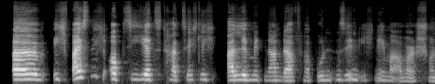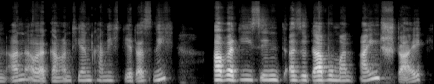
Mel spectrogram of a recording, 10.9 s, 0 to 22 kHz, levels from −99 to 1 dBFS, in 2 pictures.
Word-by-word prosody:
Äh, 235 0 +10 0.2
ich 240 -1 -12
weiß 315 +2 +5
nicht, 395 -2 -19
ob 260 0 +1
sie 240 -2 -15
jetzt 235 0 +1
tatsächlich 225 +2 -10
alle 215 +2 +1
miteinander 195 -4 -6
verbunden 205 +5 -16
sind. 220 +1 -11
Ich 200 - -27
nehme 190 -2 -15
aber 165 -2 -13
schon 165 -1 -16
an, 185 +6 -9
aber - - -5
garantieren 195 +1 -12
kann 190 -2 -17
ich 190 0 -18
dir 175 - -12
das - - -10
nicht. 275 +8 -10 0.5
Aber 220 0 +7
die 220 +1 -9
sind 215 0 -8
also, 205 0 -4
da, 205 +1 +4
wo 215 - -4
man 185 -2 -9
einsteigt 275 +11 -5
215 Hz, 175 wpm, -21 LUFS, 195-235 Hz, 0.5 s, Äh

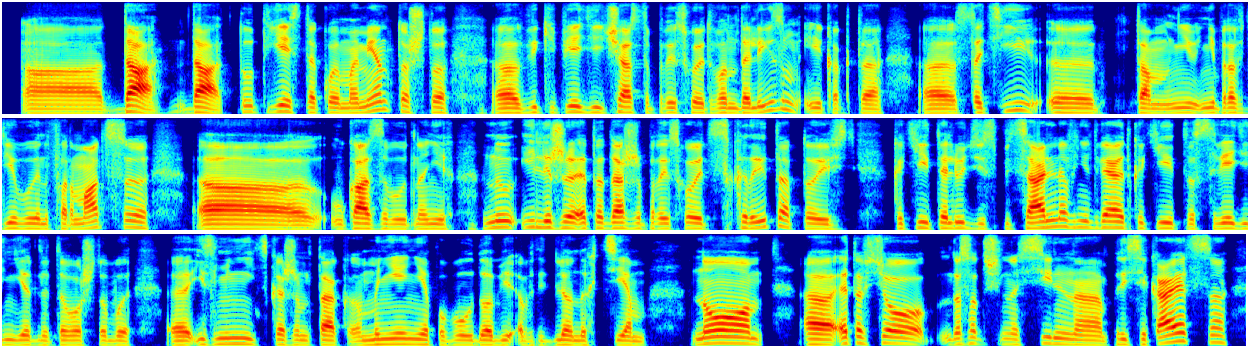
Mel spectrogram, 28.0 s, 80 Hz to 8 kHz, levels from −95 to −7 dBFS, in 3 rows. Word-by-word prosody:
А, 110 -1 0
да, 100 - +8
да. - - +5
Тут 150 0 -9
есть 150 -1 0
такой 130 0 -3
момент, 145 - -1
то 155 - -3
что, 130 -5 -3 0.3
э, 120 +1 +2
в - - -8
"Википедии" 135 0 -4
часто 135 0 +1
происходит 125 0 -4
вандализм, 125 - -3
и 125 -5 -7
как-то, 115 -1 -4 0.2
э, 115 +1 +1
статьи, 165 - -6
э, 125 -2 -1 0.3
там 115 -1 0
не 125 -3 -4
не 130 +1 -5
правдивую 130 +1 -3
информацию, 140 +5 -2 0.3
а, 120 -2 +4
указывают 120 -1 +2
на 125 - -4
них, 125 -1 -6 0.2
ну 160 +5 -1
или 160 +1 -4
же 150 -2 +2
это 140 +1 +2
даже 135 -1 +2
происходит 130 -1 -2
скрыто. 150 +3 -3
То 135 - -5
есть 120 -3 -4 0.2
какие-то 140 +2 -3
люди 140 -3 -4
специально 140 +9 +4
внедряют 155 -2 +2
какие-то 140 -2 -7
сведения 125 -1 -3
для 115 0 -11
того, 120 +3 -3
чтобы, 115 -1 -6 0.3
э, 115 0 +1
изменить, 140 -1 -6
скажем 125 -2 -4
так, 120 -3 +1
э, 105 +1 -6
мнение 135 +1 -2
по 115 - -10
поводу 120 +1 -4
объе 120 0 -2
определенных 115 +1 -5
тем. 115 -4 -4 0.3
Но, 160 +2 +6
м, 140 - -12 0.3
э, 135 - +3
это 165 +4 +1
всё 155 -1 +2
достаточно 140 -1 -6
сильно 130 -5 -2
пресекается, 180 - +3
130 Hz, 140 wpm, -22 LUFS, 120-145 Hz, 0.3 s, да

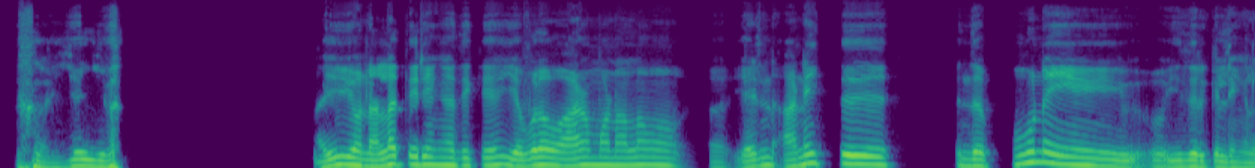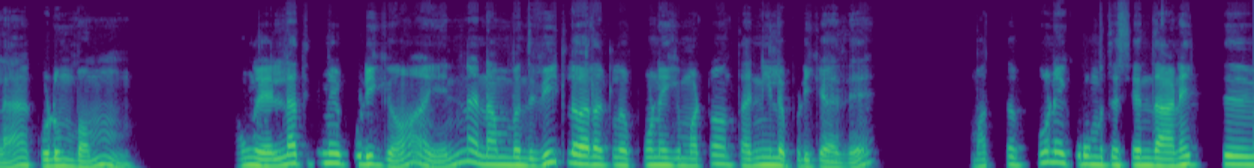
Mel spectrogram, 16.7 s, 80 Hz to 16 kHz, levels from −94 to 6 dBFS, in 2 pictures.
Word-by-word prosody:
அய்யயோ! 125 +4 +1 1.4
ஐய்யோ! 160 +5 +5
நல்லா 140 +6 +4
தெரியுங்க 170 -1 +3
அதுக்கு, 155 +1 -2 0.2
எவ்வளோ 160 +5 +4 0.2
ஆழமானாலும் 160 +1 +1 0.6
என் 155 +5 0
அனைத்து, 190 +3 +2 0.7
இந்த 145 0 +1 0.2
பூனை 215 +3 +2 0.8
இது 130 - -1
இருக்கு 125 0 -2
இல்லைங்களா 110 +1 -2 0.2
குடும்பம், 140 0 0 0.9
அவங்க 155 +1 +1
எல்லாத்துக்குமே 195 +5 0
பிடிக்கும், 170 -2 -1 0.2
என்ன 215 +6 -3
நம்ம 165 -1 +2
இந்த 150 - -2
வீட்டில 210 -3 +1
வளர்க்கிற 165 -3 0
பூனைக்கு 160 -2 0
மட்டும் 170 +3 -5
தண்ணீல 155 0 +2
பிடிக்காது, 125 -6 -3 0.8
மத்த 155 +3 -7
பூனை 215 0 -1
குடும்பத்தை 165 -3 0
சேர்ந்த 155 -1 +3
அனைத்து 170 +2 -1
160 Hz, 115 wpm, -23 LUFS, 140-175 Hz, 1.4 s, ஐய்யோ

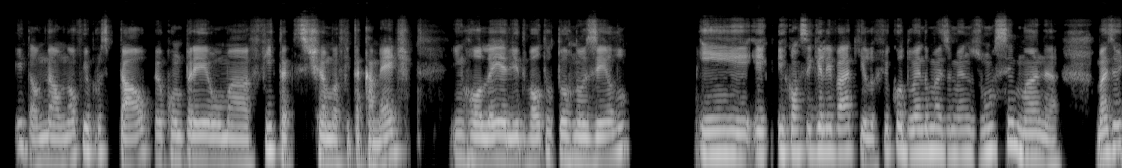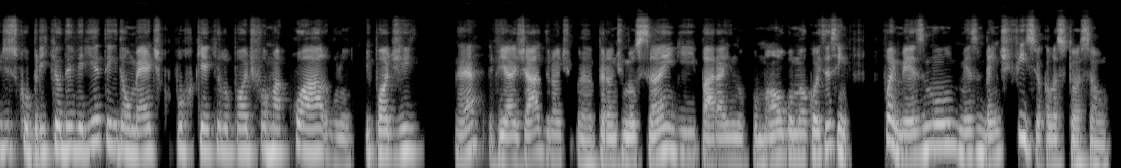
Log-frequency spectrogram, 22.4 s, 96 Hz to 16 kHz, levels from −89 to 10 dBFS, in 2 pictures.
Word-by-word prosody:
Então 160 -13 -6
não, 120 -1 -1
não 130 +3 -3
fui 165 +1 -1
para 160 - -9
o - - -5
hospital, 145 -1 -2
eu 130 -1 -4
comprei 130 -1 +1
uma 120 -2 -1
fita 165 -1 +1
que - - -20
se - - 0
chama 120 -3 +2
fita 115 +1 -6
K-med, 130 +11 0 0.4
enrolei 125 -1 +2
ali 125 0 +3
de 120 - -8
volta 120 +4 -1
ao - - -8
tornozelo 125 +5 +1 0.7
e 145 -1 +2
e 155 - +2
consegui 155 +1 +1
levar 155 0 +1
aquilo. 130 -8 -3
Ficou 160 +6 -2
doendo 155 +1 +2
mais 155 -2 +2
ou 150 - -2
menos 150 -1 -3
1 160 +3 +2
semana, 140 - 0 0.4
mas 145 +4 +2
eu 180 0 0
descobri 165 -2 0
que 170 - -1
eu 175 - +5
deveria 170 +5 +2
ter 195 - -1
ido 175 -1 -1
ao 160 - +2
médico, 155 +2 +1
porque 170 0 -1
aquilo 160 0 -1
pode 160 -1 0
formar 160 -1 +2
coágulo 155 -9 +1 0.2
e 145 - -3
pode, 155 +1 +1 0.3
né, 160 +8 -1
viajar 130 +3 +1
durante 135 -3 -7 0.2
perante 120 +1 0
o - - +3
meu 125 0 +4
sangue 145 +3 +2
e 140 - -11
parar 120 -2 +1
ai 120 - -2
no 120 -1 -3
pulmão, 115 +1 -3
alguma 135 0 0
coisa 145 +4 +2
assim. 160 -6 +2 0.4
Foi 215 -5 +4
mesmo 165 +8 +2
mesmo 155 -1 0
bem 130 +1 -1
difícil 165 - +1
aquela 115 -1 -1
situação. 110 -3 -1
145 Hz, 195 wpm, -21 LUFS, 125-160 Hz, 0.7 s, eu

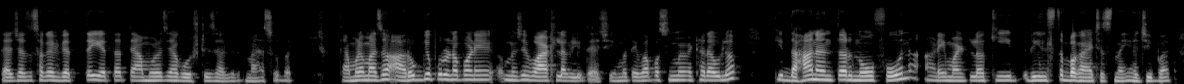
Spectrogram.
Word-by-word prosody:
त्याच्यात 175 +2 -2
सगळे 195 -1 0
व्यत्यय 180 +4 -1
येतात. 190 0 -1
त्यामुळेच 180 0 0
या 180 - +1
गोष्टी 165 0 -3
झालेल्या 160 0 -7
माझ्यासोबत. 160 +5 -8 0.5
त्यामुळे 180 +3 +1
माझं 200 +3 +3
आरोग्यपूर्णपणे, 220 +2 +1 0.2
म्हणजे 205 0 -1
वाट 180 0 +5
लागली 170 -3 -1
त्याची. - - -7
मग 175 +1 -4
तेव्हापासून 190 +3 -2
मी 200 -1 -2
ठरवलं, 200 +4 +2 0.4
की 215 - 0
10:00 195 +6 +5
नंतर 210 -1 +4
नो 195 - +6
फोन. 220 +9 +3
आणि 185 -3 -3
म्हटलं, 180 +1 0
की 190 -1 -2 0.2
रील्स 185 +2 +1
तर - - +2
बघायचेच 165 -2 0
नाही, 165 +1 -2
अजिबात. 160 +2 -1
185 Hz, 165 wpm, -23 LUFS, 175-200 Hz, 0.5 s, नो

